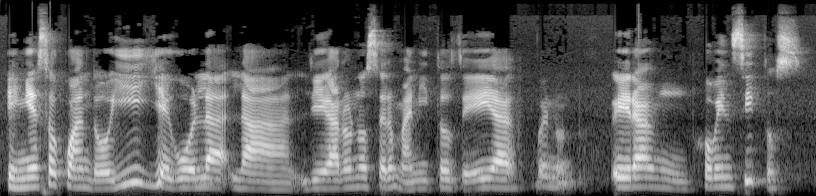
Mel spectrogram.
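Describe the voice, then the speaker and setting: Middle-aged woman preaching, animated testimony. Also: moderate pace, dull audio. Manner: animated storytelling, rises in pitch for emphasis. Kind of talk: sermon with personal testimony.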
